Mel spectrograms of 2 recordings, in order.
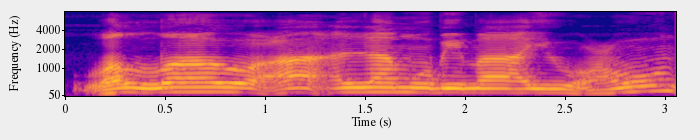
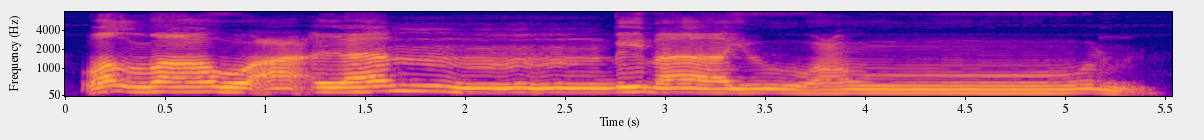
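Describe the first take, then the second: First: The m is followed by a vowel, pronounced separately. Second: The m runs directly into the following b. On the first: "dibaca secara tahqiq" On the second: "dibaca dengan idgham"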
